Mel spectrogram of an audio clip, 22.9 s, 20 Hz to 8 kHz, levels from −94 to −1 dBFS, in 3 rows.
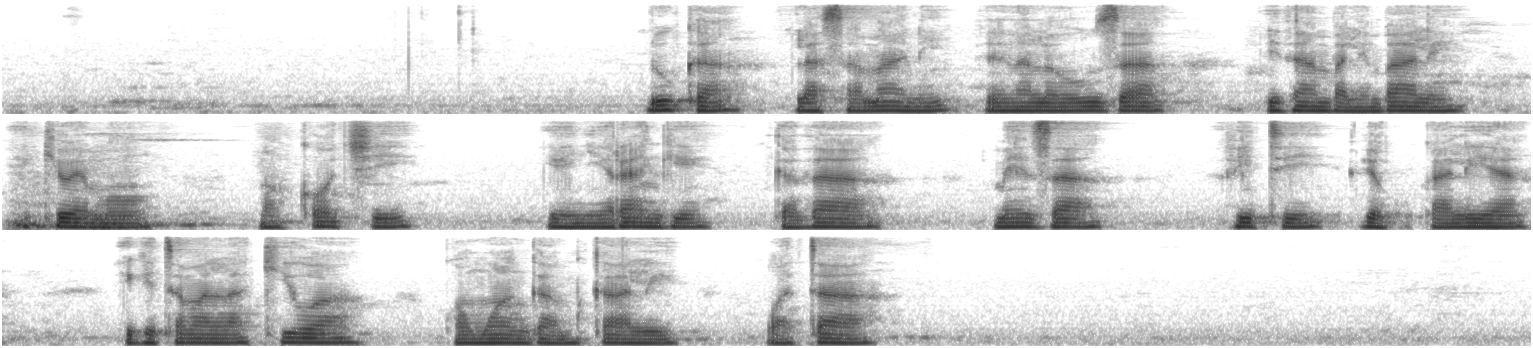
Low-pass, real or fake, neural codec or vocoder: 7.2 kHz; real; none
